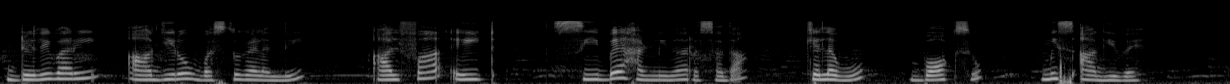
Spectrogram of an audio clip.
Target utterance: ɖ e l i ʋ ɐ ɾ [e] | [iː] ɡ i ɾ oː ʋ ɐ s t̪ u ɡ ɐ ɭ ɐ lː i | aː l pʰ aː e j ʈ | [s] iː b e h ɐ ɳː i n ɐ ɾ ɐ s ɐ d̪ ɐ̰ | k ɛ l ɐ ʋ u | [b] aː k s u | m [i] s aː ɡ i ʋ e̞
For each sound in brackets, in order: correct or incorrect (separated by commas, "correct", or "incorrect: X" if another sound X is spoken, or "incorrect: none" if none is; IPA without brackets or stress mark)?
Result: incorrect: i, incorrect: aː, correct, correct, correct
